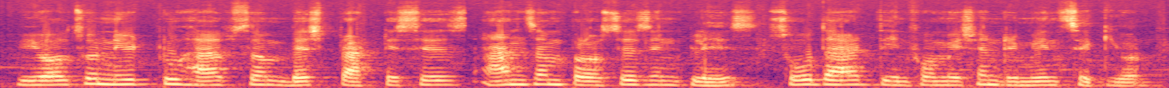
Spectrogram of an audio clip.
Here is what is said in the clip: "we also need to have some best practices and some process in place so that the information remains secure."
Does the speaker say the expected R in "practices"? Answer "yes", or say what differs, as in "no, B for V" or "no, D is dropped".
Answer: yes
